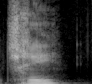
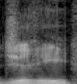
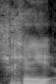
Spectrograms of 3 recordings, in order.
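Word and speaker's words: Kyereh: Er hat ja jetzt gesagt, wie er richtig ausgesprochen wird, nicht mehr Djere. Das hat er jetzt im Interview, im Startinterview mit Freiburg hat er gesagt, sein Name wird Schrä ausgesprochen und nicht Djere.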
